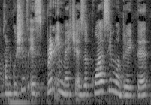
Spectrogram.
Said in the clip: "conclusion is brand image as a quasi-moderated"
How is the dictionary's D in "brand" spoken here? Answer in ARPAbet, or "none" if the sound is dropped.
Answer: none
